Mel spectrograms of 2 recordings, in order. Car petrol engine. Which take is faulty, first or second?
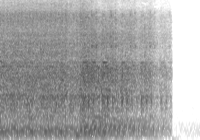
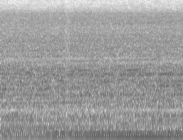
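first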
